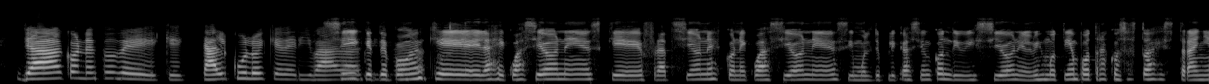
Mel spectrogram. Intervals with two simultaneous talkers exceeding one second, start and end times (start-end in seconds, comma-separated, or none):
3.2-4.5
